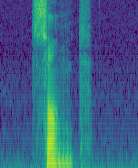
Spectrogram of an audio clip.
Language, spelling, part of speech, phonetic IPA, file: Polish, sąd, noun, [sɔ̃nt], Pl-sąd.ogg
